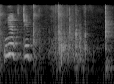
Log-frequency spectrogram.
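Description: A child's brief high-pitched voice sound, then faint clicks of plastic game sticks being handled.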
